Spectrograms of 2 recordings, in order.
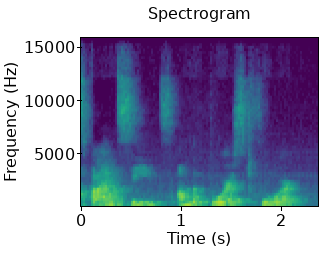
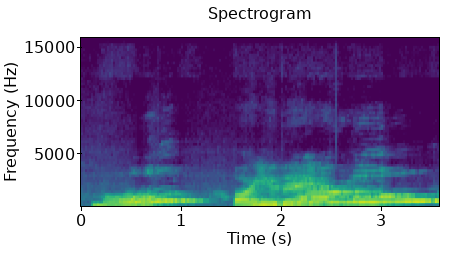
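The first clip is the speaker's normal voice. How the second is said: calling out; 8 semitones higher than usual. Acted. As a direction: call out, rising on the last name. Bear calls for Mole.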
